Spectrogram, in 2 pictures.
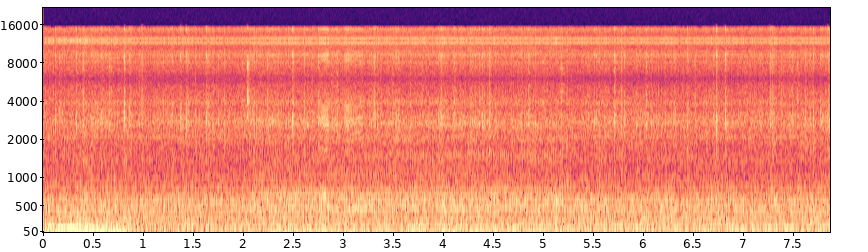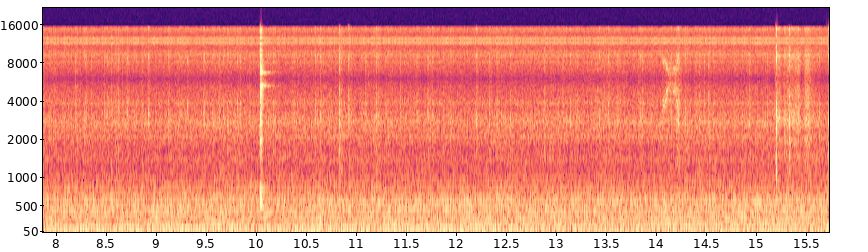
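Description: Mitsubishi Pajero's engine idling steadily with a low rumble, settling down from higher revs about a second in, with one sharp click about ten seconds in.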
